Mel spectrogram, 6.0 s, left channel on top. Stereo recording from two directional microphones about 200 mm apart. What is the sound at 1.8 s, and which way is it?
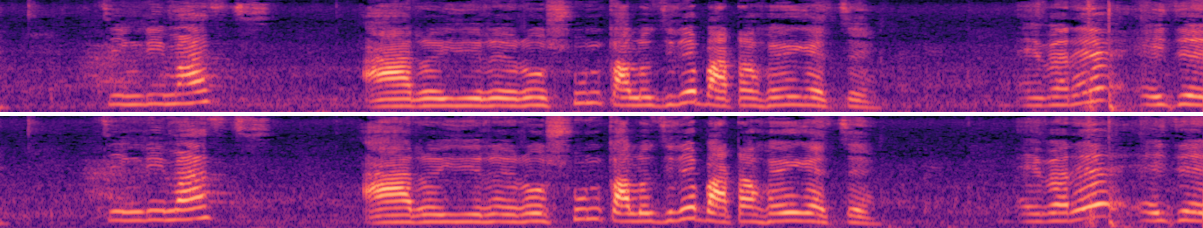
A woman's voice, 60° right (ahead or behind).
